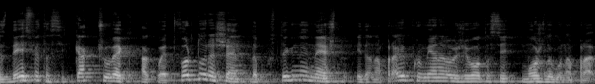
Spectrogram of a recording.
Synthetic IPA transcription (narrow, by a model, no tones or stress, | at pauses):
zd̪ɛjst̪vijət̪əsikakt͡ʃovɛkɐkoɛt̪vɤɾd̪oɾɛʃɛnd̪ɐpo̥st̪iɡnɛnɛʃt̪oid̪ɐnɐpɾʔa̰vipɾomʲjanəvɐvʒivɔt̪əsimɔʒɛd̪ɐɡonɐpɾa̰vi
